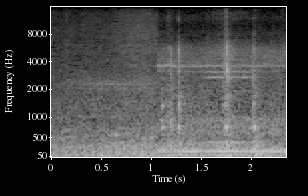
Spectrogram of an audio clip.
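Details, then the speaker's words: Royal Enfield Classic Reborn 350 (new model, BS6) over a low engine rumble with sharp metallic clunks ("khat khat") over bumps, unresolved at other shops; not loose silencer bolts or handle nut; cause found to be a loose exhaust mounting stud nut. "आप सुन सकते हैं friend कुछ इस तरीके का sound आ रहा है और गाड़ी वालों को बहुत ही डिस्टर्ब कर रहा है साउंड"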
